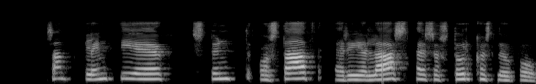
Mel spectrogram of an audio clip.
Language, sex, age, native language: Icelandic, female, 40-49, Icelandic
